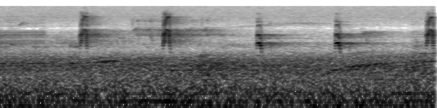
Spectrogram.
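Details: Five crisp, high chirps in just over four seconds, some with a short tonal tail, from an American robin in a tree carrying damselflies, possibly seeking a mate; low steady background noise.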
